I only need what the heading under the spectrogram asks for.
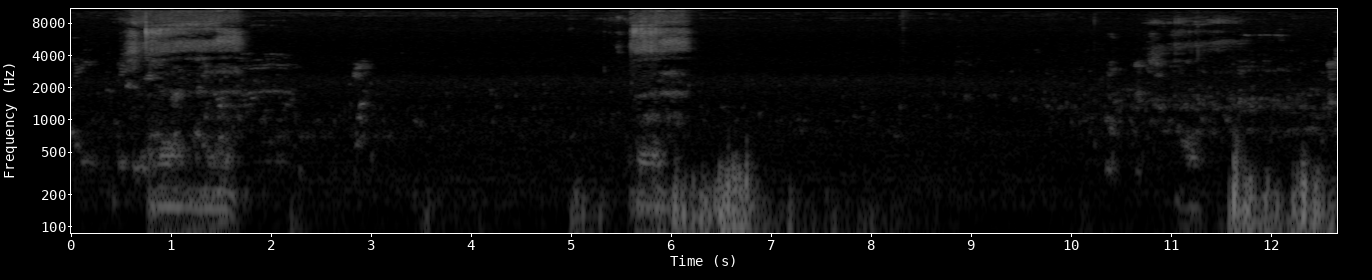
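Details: A sleeping dog, lying on its owner's chest, snores loudly in deep, rough, low-pitched rumbles in separate breaths several seconds apart, while a woman speaks quietly in the background between the snores.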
